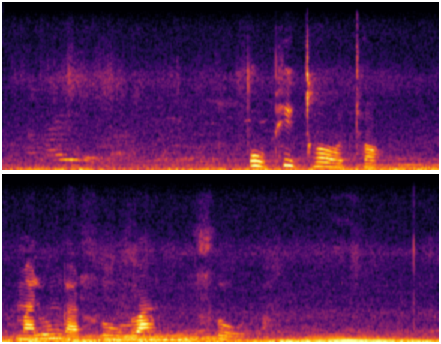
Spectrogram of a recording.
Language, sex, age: Xhosa, female, 20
